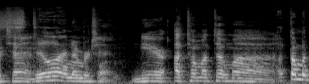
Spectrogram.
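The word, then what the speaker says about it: NieR: Automata: Near Automata. Yep, that's how. That's how it's pronounced.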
